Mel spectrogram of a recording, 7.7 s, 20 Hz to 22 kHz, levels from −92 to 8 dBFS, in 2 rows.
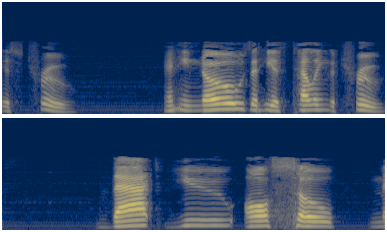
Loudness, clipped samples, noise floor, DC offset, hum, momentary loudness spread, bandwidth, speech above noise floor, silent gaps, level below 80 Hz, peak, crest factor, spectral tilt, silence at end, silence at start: -18 LUFS; under 0.1%; -71 dBFS; under 0.1%; 60 Hz at -55 dBFS; 19 LU; 5.4 kHz; 51 dB; none; -74 dBFS; 0 dBFS; 22 dB; -6.5 dB/octave; 0 s; 0 s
